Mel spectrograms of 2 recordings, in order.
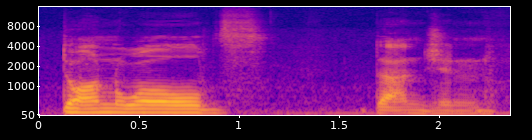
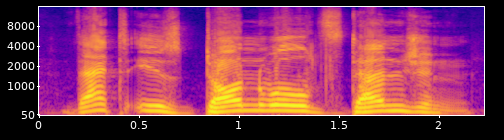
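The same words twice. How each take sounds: First: Soft, musing repeat of the title; quiet repeat. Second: Slow, loud, grand title reveal; dramatic title announcement. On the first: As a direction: say it again under your breath. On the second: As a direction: boom out the dungeon's name like a trailer. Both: Acted.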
